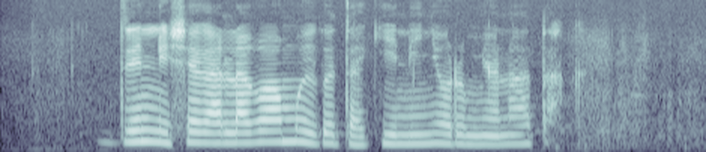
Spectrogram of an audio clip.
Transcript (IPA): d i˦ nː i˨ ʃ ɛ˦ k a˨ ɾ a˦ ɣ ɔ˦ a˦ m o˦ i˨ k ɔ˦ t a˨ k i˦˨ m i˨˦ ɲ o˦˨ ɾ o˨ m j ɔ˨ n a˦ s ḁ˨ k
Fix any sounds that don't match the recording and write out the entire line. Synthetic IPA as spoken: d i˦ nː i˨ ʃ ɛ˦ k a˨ l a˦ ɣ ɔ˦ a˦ m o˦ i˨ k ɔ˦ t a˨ k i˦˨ n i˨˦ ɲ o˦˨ ɾ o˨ m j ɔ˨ n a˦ t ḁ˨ k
